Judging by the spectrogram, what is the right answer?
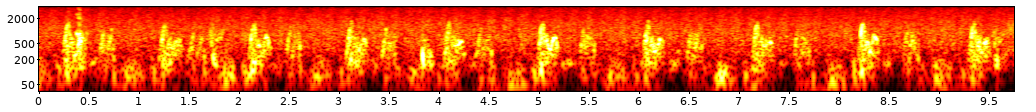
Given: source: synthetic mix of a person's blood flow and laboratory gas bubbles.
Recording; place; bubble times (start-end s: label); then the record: Doppler ultrasound of blood flow; precordium
0.40-0.54 s: bubbles
1.73-1.94 s: bubbles
3.84-4.00 s: bubbles
9.56-9.72 s: bubbles
From the record:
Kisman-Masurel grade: 123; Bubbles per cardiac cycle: 1 to 2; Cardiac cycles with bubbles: 10 to 50%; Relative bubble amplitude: loud (0.450 to 0.775); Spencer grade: 2 (many but less than half of the cardiac periods contain bubble signals, singularly or in groups); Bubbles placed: only in the low amplitude regions of the cardiac cycle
